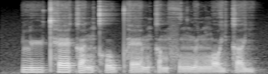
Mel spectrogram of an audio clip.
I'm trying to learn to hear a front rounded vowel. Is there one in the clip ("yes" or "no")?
yes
